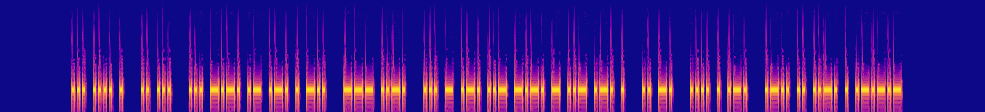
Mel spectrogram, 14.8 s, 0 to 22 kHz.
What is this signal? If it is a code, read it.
Morse code, heard as a keyed tone, about 30 wpm, 700 Hz. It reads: SHE IS SCARED OF STRUCTURE IN HER LIFE.
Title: Sentences from Top 1000 Words - Review Part 6 - 30wpm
